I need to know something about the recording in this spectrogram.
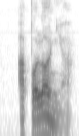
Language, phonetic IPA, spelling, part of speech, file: Polish, [ˌapɔˈlɔ̃ɲja], Apolonia, proper noun, Pl-Apolonia.ogg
